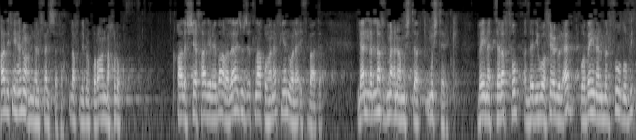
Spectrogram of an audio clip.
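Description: A man's voice: fairly high pitch, a little mellow. A man teaching a creed lesson, quizzing his students and repeating key phrases. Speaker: sheikh teaching a creed text. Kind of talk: classroom lesson. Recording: echoey lo-fi hall recording.

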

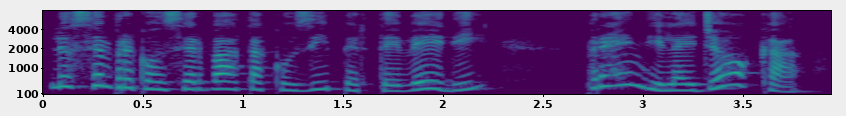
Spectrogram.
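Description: A grieving, unhinged noblewoman in an audiobook, as a woman reader puts her on, coaxing and feverishly tender. Her voice sits somewhat high and pushes forward, sweet with an unsettling edge. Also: sing-song, normal speed, dark tone, full character voice. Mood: eager. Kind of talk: audiobook reading.

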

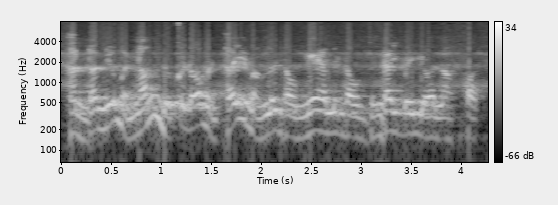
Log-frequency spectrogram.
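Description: A man's voice: sits high, fast, crowd noise. An older Buddhist monk giving a folksy dharma talk, chatty and quizzing his listeners with laughing asides. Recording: echoey, dull, noisy hall recording.

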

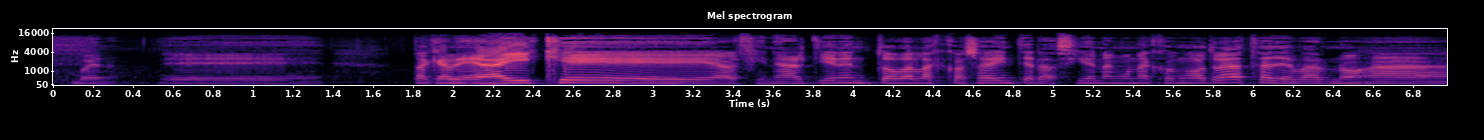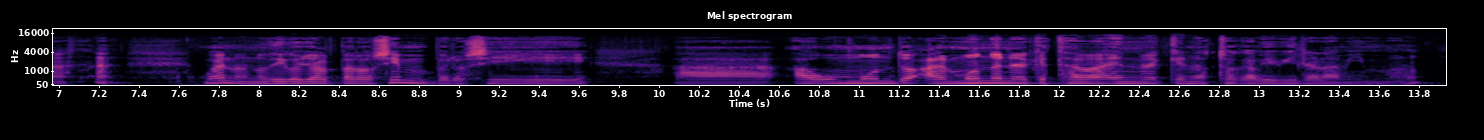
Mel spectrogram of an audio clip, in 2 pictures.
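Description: A man's voice: a little high, moderate pace, fairly bright tone. A man with an Andalusian Spanish accent hosting a radio interview, musing in long, meandering sentences full of tag questions. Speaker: radio host.

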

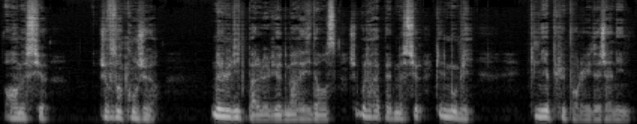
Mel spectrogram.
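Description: A man's voice: on the low side, lively intonation, normal speed, dark tone, husky, no echo, clean studio sound. A man reading aloud, voicing an anxious young woman who pleads in an unsteady voice. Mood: pleading.

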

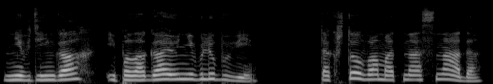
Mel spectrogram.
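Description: Woman doing a scared teary young girl, shaky and high. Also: fairly even intonation, very slow, dark tone, no echo, clean studio sound. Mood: bitter. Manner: trembling, tearful. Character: frightened tearful young woman, the narrator's friend.

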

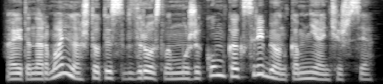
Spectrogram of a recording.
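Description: A woman's voice: deep voice, animated, brisk, darkish tone, no echo, studio quality. Woman reading a smug, mocking ex-husband. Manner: stern, sarcastic.

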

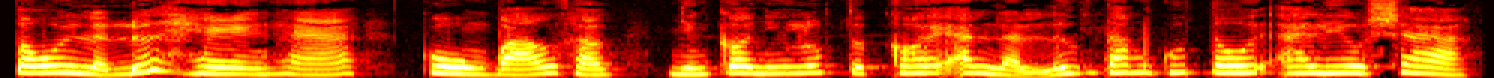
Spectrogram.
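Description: A woman's voice: high-pitched, moderate pace, darkish tone, voice pushed up, natural voice. A woman voicing a passionate young woman in an audiobook, speaking with heightened, pleading emotion. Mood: confessional. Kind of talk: audiobook character reading.

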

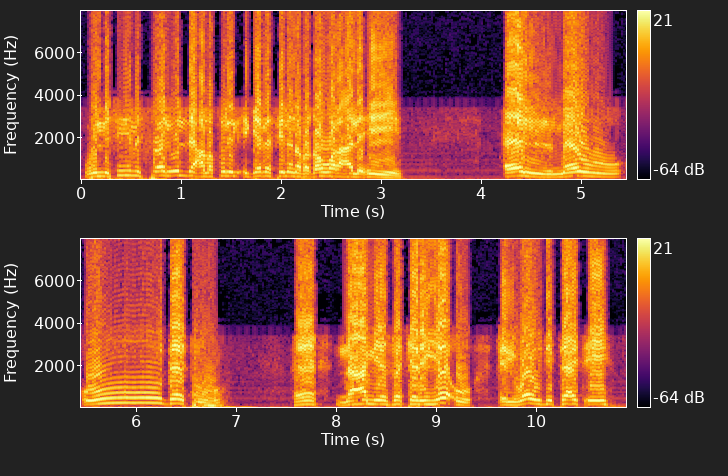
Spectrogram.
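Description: A middle-aged man with an Egyptian accent leads a live recitation lesson. His voice sits a little high for a man. The sound is close and dry, with no room echo. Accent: Egyptian Arabic. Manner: explains, then draws verses out slowly. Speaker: Quran recitation teacher.

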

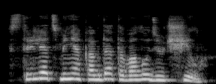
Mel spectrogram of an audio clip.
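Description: A woman's voice: on the high side, fast talker, a little mellow. A woman narrating an audiobook expressively, following the heroine's thoughts.

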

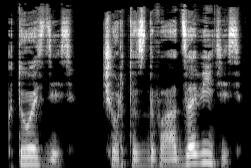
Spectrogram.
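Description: A woman voicing a gruff, impatient male drow professor who barks curt commands. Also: low-pitched, unhurried, dark tone, dry recording, studio quality.

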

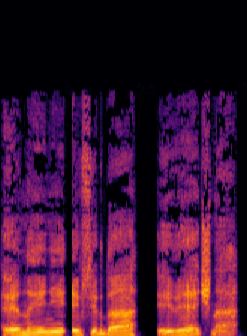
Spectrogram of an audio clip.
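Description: A man's voice: medium pitch, big pitch swings, slow pace, no echo, studio quality, voice pushed up. A man voicing a stern exorcist priest. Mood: hoarse solemn. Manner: barked, urgent orders. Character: stern middle-aged male exorcist priest, commanding.

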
